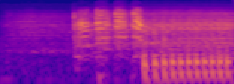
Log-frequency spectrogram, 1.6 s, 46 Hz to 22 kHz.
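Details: Brand-new fuel-injected Voge 300 Rally single-cylinder motorcycle: a brief buzzy starter churn, then it settles into an even, quick putting idle with no knocks or rattles; normal start and idle.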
